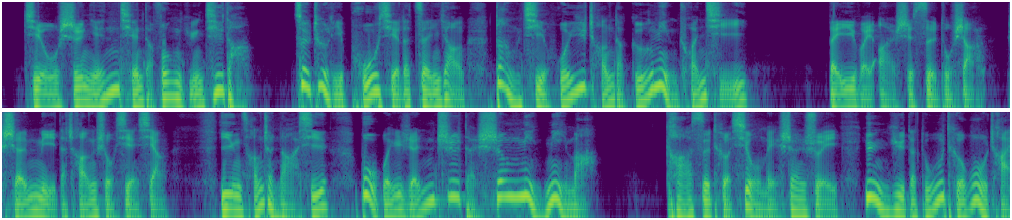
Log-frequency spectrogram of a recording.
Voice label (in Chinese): 男 药品品牌 火麻系列产品介绍宣传; 比寿堂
